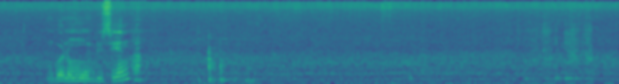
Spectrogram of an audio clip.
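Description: Honeybees buzzing in an open hive during an inspection, close to the listener: a loud, brief burst of buzzing near the start, then a steady, softer hum that carries on for the rest, with no speech.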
